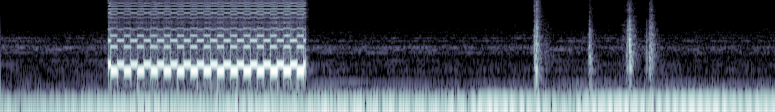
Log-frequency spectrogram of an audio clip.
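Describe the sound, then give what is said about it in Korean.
A telephone bell rings in a single loud, trilling one-second burst, then the line falls quieter before a few sharp clicks follow over a low background hum. “바로 그때 전화벨 소리가 울려왔다.”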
